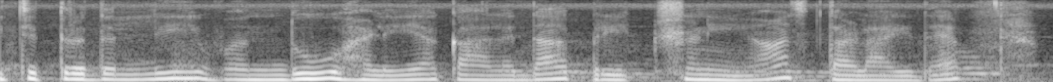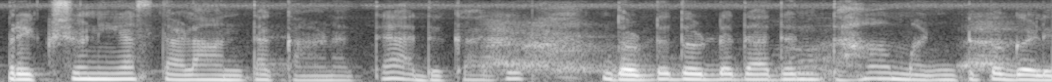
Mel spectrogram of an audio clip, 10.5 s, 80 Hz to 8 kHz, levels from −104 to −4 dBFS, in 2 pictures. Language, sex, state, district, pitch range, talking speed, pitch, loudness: Kannada, female, Karnataka, Bellary, 170-200 Hz, 90 wpm, 185 Hz, -17 LUFS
